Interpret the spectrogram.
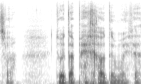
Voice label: "pechod", Welsh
